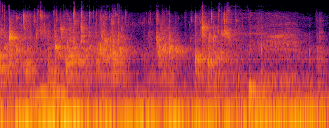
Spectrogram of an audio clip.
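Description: Coolant pours and splashes steadily out of a GasGas motorcycle, close by, a continuous liquid gush with small gurgles and drips as the flow shifts.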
